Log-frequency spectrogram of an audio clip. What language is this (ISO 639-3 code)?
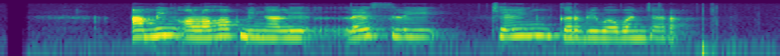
sun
